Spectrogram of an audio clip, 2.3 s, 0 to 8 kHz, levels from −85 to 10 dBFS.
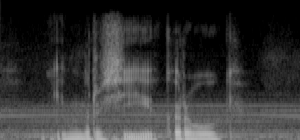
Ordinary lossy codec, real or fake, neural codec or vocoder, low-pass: none; real; none; 7.2 kHz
